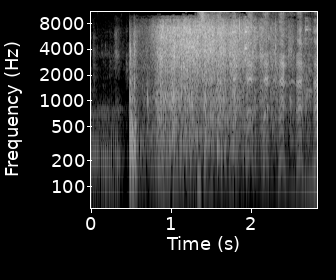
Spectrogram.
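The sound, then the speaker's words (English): A single heavy, sudden slam as a bighorn sheep, after staring at its reflection, rams a glass window, followed by a sustained burst of harsh, crackling noise, with muffled voices underneath. “That's him hitting the window, people.”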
